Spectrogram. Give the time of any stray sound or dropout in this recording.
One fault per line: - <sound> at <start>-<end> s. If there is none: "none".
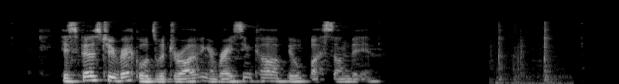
- squeak at 4.9-5.8 s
